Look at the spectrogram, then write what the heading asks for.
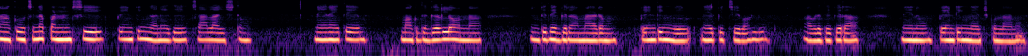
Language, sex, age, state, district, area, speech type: Telugu, female, 45-60, Andhra Pradesh, Guntur, urban, spontaneous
